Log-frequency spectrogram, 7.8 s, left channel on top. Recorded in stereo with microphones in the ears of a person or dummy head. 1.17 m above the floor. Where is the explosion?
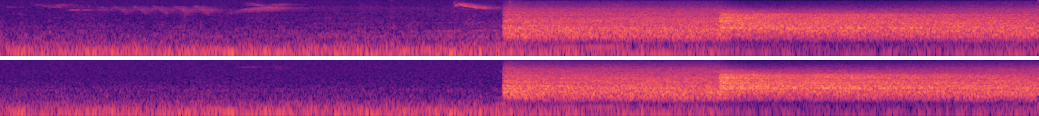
20° right (ahead or behind), 4 m.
